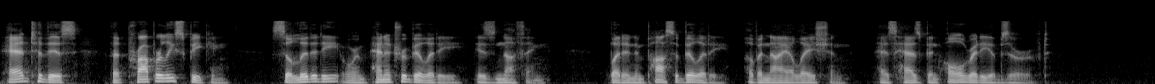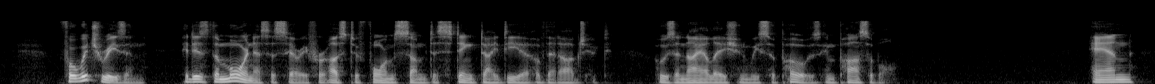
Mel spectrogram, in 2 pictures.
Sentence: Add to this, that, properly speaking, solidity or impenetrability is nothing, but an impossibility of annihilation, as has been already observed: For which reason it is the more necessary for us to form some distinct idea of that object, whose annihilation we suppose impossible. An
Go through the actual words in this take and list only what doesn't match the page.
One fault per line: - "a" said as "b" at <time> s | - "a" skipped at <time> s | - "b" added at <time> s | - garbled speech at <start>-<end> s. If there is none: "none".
none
